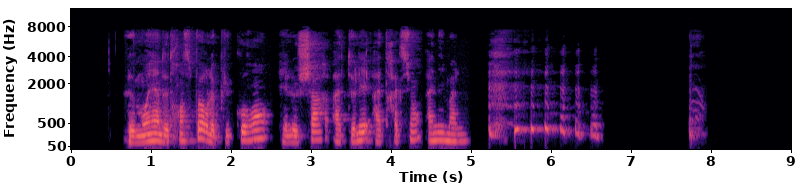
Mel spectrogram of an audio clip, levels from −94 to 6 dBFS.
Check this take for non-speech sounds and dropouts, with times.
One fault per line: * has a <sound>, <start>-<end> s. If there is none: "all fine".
* has a laugh, 5.2-6.7 s
* has a cough, 7.7-8.0 s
